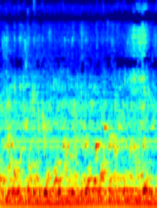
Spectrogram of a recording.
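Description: Dwarf rabbit chewing a piece of dried apple: faint, irregular crunching ticks over a steady low hum.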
